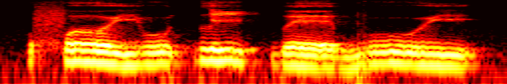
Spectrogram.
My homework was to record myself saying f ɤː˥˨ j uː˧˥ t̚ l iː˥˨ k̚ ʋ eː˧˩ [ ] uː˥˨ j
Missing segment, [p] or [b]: b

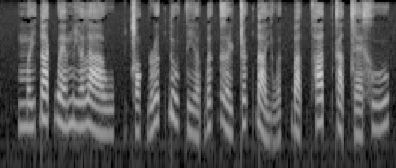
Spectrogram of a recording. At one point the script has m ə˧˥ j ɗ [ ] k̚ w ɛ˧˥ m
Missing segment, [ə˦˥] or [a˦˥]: a˦˥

